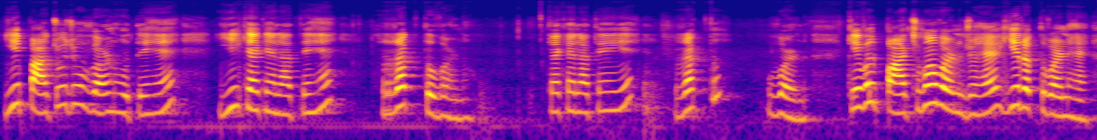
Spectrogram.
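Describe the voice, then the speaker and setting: A woman teaching a grammar lesson, asking questions and answering them herself as she repeats each term slowly. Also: sits high, fairly bright tone, low-quality recording.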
